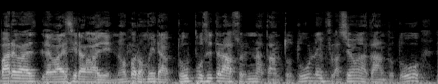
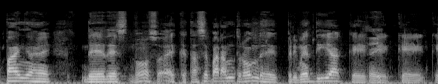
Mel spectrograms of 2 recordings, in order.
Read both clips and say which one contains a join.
second; 1 cut; at 2.3 s

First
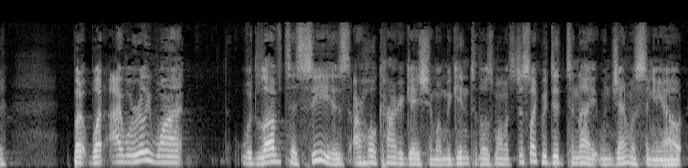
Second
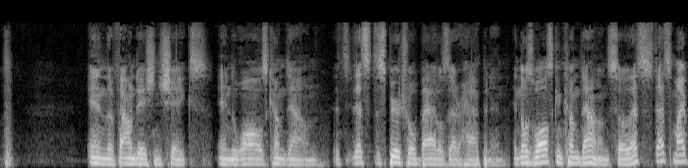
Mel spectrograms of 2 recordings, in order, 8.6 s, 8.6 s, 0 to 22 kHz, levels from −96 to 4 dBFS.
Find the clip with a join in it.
second; 3 cuts; at 2.6 s, 4.1 s, 6.4 s

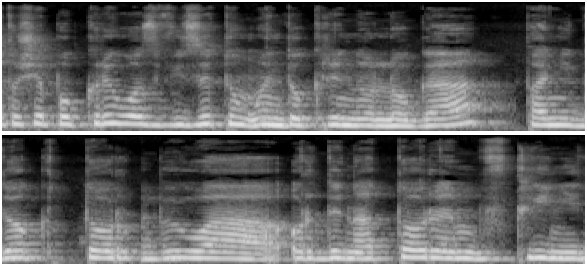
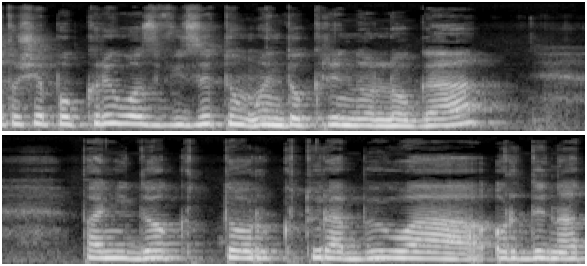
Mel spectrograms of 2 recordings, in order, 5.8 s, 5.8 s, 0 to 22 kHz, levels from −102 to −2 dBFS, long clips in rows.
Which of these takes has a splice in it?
first; 2 cuts; at 2.6 s, 3.6 s

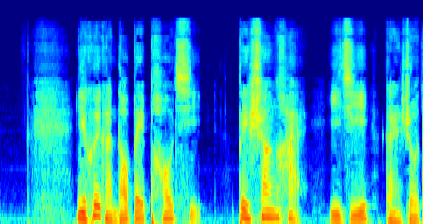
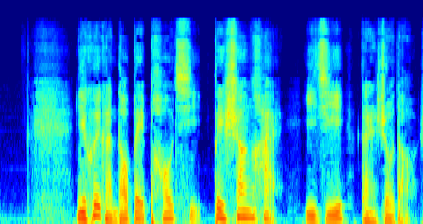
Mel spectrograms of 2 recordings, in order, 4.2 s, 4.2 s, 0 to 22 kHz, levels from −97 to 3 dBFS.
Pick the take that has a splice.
second; 1 cut; at 2.1 s

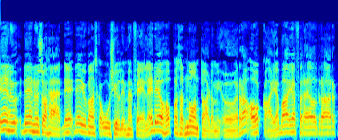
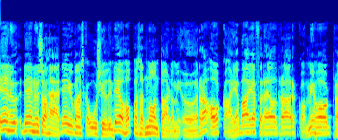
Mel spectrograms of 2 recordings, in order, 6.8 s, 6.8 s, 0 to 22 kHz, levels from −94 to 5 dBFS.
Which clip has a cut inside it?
second; 2 cuts; at 1.2 s, 2.3 s

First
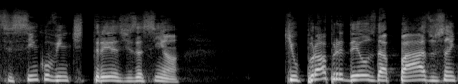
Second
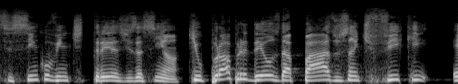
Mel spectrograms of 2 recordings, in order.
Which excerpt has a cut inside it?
second; 1 cut; at 1.8 s

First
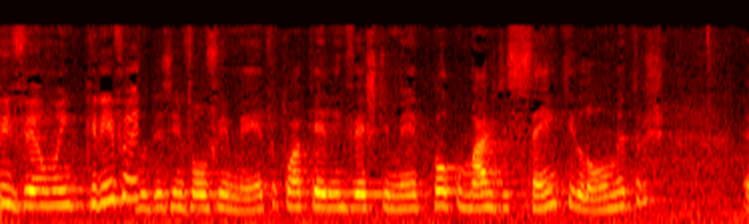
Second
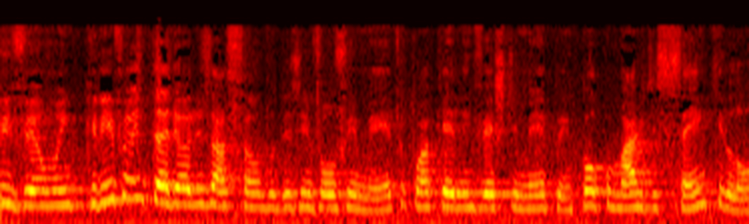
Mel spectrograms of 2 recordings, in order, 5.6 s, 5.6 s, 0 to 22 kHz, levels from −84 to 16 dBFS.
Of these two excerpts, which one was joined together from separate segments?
first; 2 cuts; at 1.0 s, 3.2 s

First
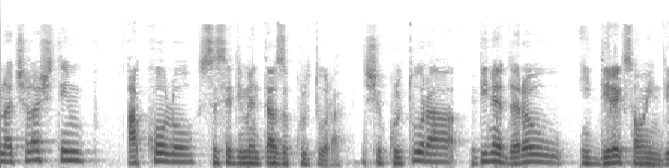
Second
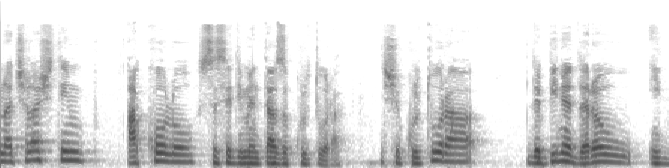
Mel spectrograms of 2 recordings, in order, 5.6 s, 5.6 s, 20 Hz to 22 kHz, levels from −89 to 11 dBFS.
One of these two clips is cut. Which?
first; 2 cuts; at 2.9 s, 3.9 s

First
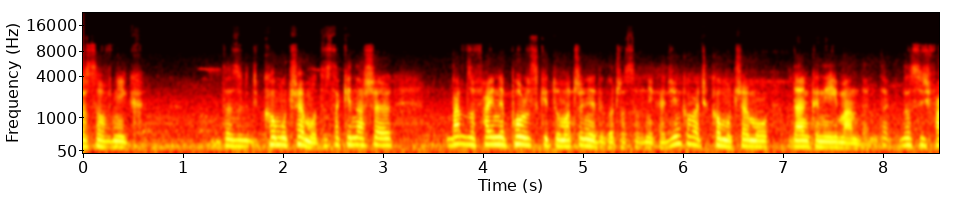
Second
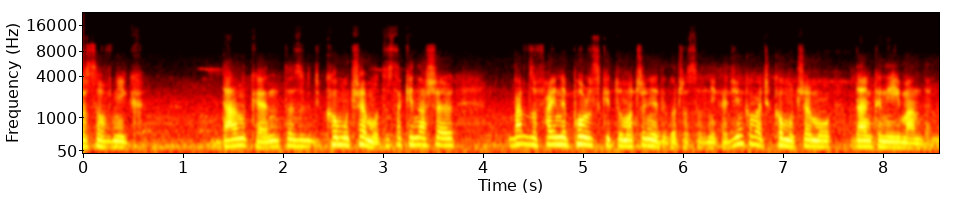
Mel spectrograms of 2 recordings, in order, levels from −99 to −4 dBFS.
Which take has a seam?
first; 1 cut; at 1.4 s

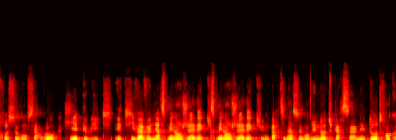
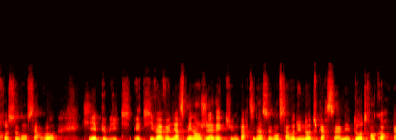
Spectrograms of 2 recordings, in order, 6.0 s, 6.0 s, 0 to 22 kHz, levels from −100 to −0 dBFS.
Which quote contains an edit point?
first; 3 cuts; at 0.9 s, 3.2 s, 4.7 s

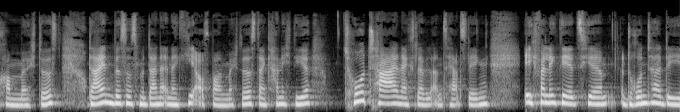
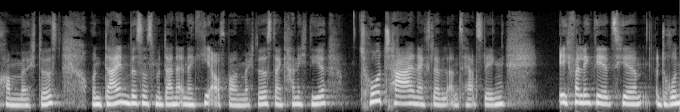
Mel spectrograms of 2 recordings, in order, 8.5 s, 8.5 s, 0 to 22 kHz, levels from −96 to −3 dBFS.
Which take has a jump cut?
first; 2 cuts; at 1.1 s, 6.5 s

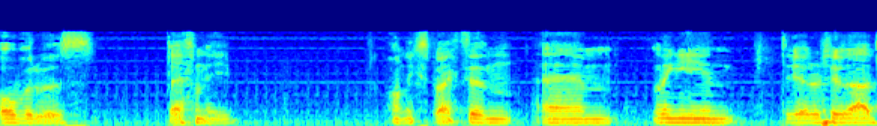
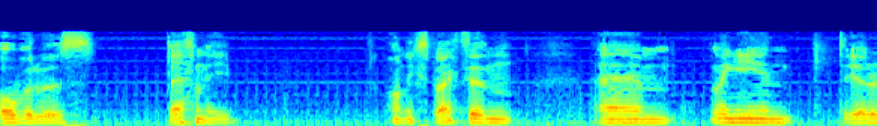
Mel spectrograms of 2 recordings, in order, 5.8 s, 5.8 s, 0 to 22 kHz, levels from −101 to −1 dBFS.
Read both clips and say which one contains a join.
first; 1 cut; at 3.5 s

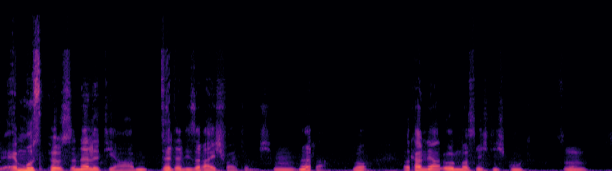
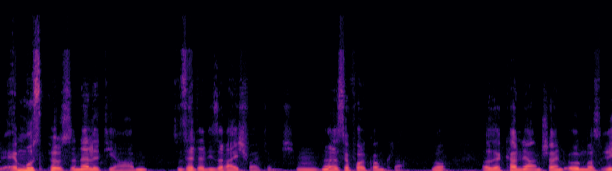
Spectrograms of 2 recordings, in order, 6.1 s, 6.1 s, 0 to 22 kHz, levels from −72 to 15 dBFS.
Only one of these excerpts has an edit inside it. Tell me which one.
first; 5 cuts; at 1.6 s, 3.1 s, 4.1 s, 4.4 s, 4.7 s

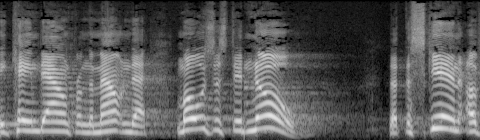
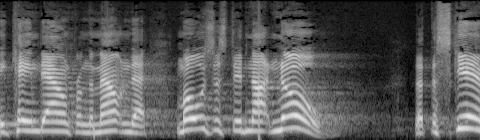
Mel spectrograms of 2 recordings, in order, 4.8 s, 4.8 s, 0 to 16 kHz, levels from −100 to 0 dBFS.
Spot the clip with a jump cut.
first; 1 cut; at 2.4 s

